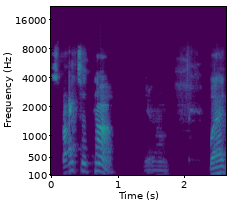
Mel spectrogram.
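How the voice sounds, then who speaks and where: In a normal speaking voice, a man talks at a moderate pace with ordinary pitch variation, and the sound is dry and close with no echo. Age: 60s. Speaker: retired sheriff's deputy and army veteran. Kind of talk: casual chat. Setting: at home.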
